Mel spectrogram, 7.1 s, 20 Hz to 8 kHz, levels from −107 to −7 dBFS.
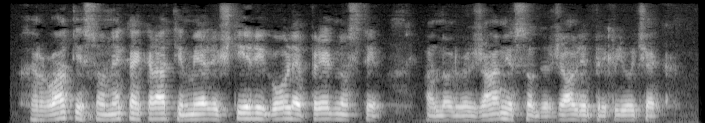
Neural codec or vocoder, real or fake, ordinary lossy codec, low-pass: codec, 16 kHz in and 24 kHz out, 2.2 kbps, FireRedTTS-2 codec; fake; MP3, 48 kbps; 7.2 kHz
